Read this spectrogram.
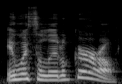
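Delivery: plain reading voice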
